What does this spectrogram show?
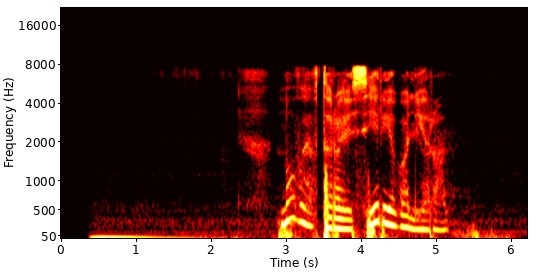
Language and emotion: Russian, sad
